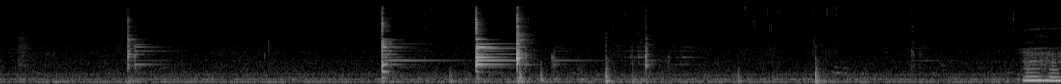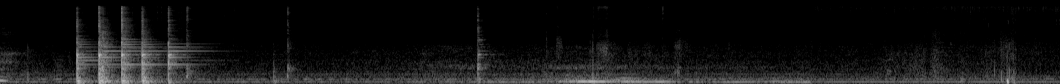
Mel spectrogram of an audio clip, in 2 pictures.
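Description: Metal spoon stirring rice in a stainless steel pan, clinking and scraping against the pan with short metallic rings: once about a second in, several times around four to five seconds, and a quick run of clinks in the middle. A steady low hum runs underneath.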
